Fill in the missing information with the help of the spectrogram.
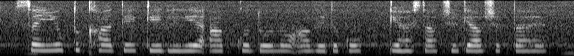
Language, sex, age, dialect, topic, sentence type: Hindi, female, 18-24, Kanauji Braj Bhasha, banking, statement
